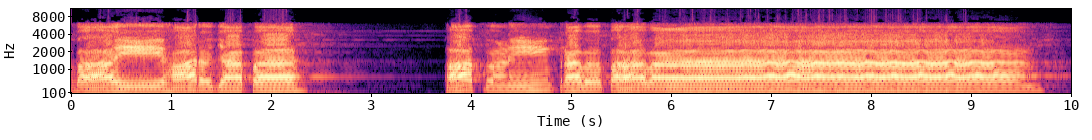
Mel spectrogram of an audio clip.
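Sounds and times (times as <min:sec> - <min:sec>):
man chanting a hymn: 0:00.0 - 0:02.5, 0:03.8 - 0:10.0.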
